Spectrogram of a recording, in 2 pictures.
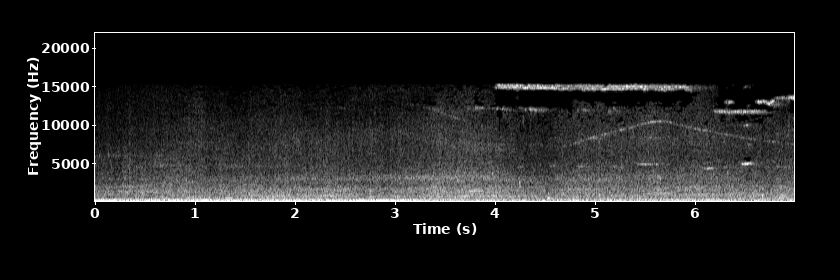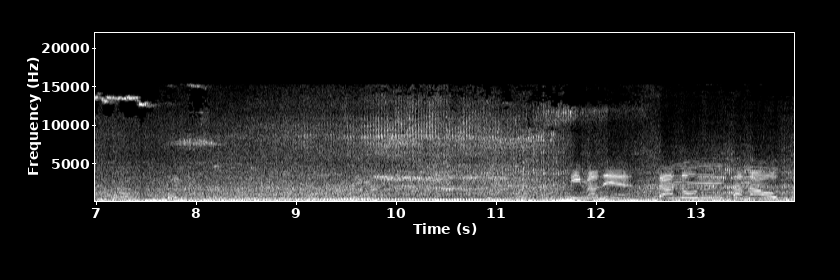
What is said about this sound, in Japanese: え今日は旅の2日目、えー、街中をうろうろして、えー、夜チェンマイにバスで移動するんですけどそれまでちょっと街を散策してみようって散策タイムです車がすごい音ですね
